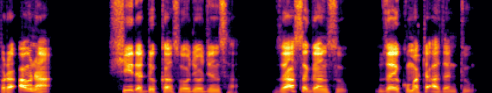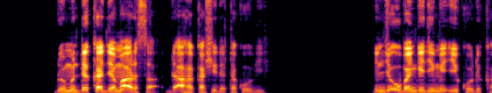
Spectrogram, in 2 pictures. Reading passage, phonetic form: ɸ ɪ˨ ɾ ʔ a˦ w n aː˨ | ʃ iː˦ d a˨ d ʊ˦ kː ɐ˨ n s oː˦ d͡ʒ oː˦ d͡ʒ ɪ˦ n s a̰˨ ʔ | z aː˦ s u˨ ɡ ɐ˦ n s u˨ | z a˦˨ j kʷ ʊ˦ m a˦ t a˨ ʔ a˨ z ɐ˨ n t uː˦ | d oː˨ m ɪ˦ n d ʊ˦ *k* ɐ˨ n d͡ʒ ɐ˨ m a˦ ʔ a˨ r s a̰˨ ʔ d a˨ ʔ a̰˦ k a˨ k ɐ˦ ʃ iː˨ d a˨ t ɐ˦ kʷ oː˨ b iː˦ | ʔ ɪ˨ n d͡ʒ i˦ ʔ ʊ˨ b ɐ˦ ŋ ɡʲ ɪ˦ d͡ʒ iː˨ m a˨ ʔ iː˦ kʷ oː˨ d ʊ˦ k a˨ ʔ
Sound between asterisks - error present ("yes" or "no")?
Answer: no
